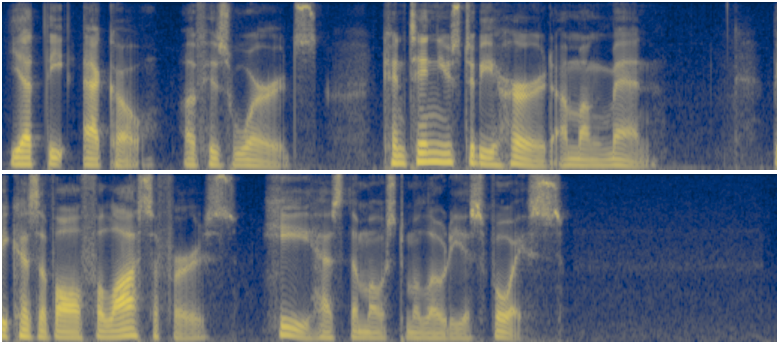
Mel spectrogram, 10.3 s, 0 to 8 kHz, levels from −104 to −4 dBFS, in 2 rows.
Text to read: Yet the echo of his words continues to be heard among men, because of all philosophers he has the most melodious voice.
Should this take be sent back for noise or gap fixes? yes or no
no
